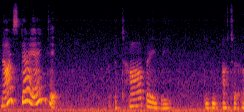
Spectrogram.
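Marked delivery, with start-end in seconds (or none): 0.0-1.2 high chirpy rabbit chatter; high-pitched folksy rabbit. A narrator's reading. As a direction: pipe up like a bouncy rabbit. Brer Rabbit voiced in story.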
